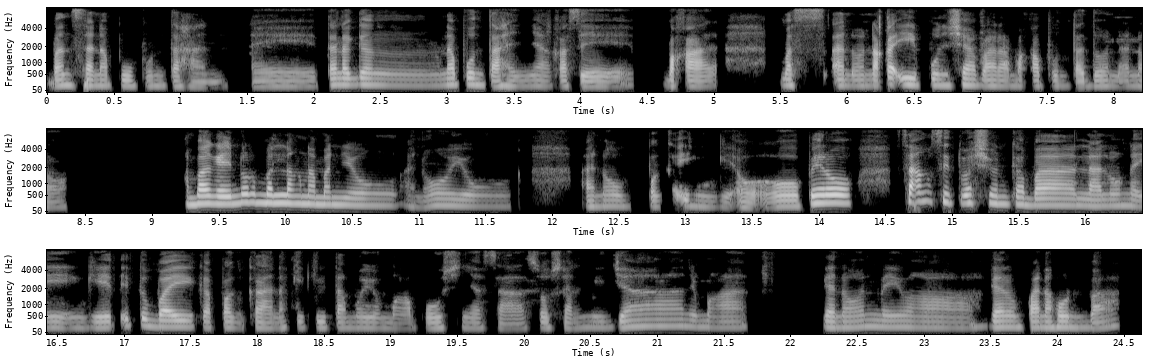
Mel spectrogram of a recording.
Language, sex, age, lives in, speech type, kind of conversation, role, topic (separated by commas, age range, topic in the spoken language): Filipino, female, 40-44, Philippines, conversation, advice, advisor, Bakit ako naiinggit sa mga tagumpay ng kaibigan ko?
